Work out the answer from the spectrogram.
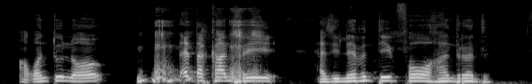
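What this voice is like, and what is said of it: Poor imitation of another person's accent. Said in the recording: “I'm terrible at accents ... Jacob Zuma, but holy shit. Guessing don't ever do that accent again”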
